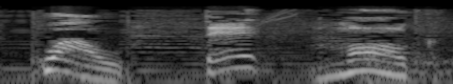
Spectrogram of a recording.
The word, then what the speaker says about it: Cuauhtémoc: Che, pirata, desde hace algunos tiempos te quería decir que pronuncias mal la palabra Cuauhtémoc. Dice, hermano, repite después de mí. Cuauhtémoc.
